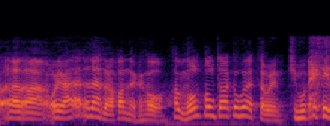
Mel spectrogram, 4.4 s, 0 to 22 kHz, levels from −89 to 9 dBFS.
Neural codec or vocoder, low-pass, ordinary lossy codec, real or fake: codec, 16 kHz, 0.5 kbps, FunCodec, trained on LibriTTS, 25 frames a second; none; none; fake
